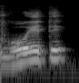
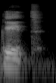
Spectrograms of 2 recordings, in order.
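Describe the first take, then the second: First: The name is read exactly as it is spelled. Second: The name is said differently from its spelling. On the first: "tal cual está escrito" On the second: "algunos lo pronuncian"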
